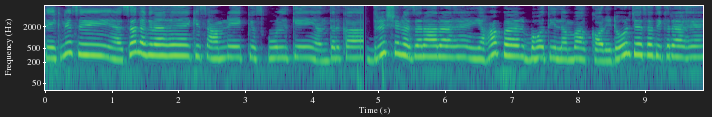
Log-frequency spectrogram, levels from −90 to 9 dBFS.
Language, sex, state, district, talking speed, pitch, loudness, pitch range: Hindi, female, Uttar Pradesh, Hamirpur, 165 wpm, 280 Hz, -16 LUFS, 260-310 Hz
